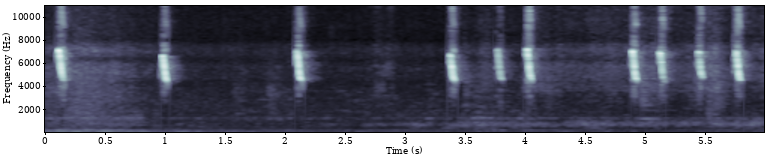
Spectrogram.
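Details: Captive brown-throated sunbird during mental training, calling with piercing high single chips that speed up toward the end into closely spaced pairs, about eleven notes in six seconds, over soft background rumble.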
